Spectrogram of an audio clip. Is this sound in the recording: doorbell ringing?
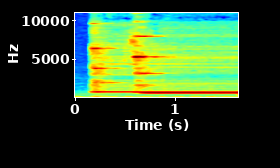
yes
